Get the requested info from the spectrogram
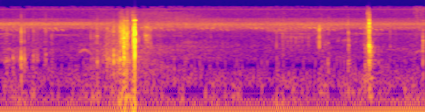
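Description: Steady outdoor ambience with a constant high insect drone, with a few sharp clicks: two close together about a second in and one near the end.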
